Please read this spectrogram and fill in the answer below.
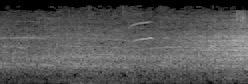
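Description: Large stadium crowd cheering and screaming steadily, with a shrill rising cry about a second and a half in.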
